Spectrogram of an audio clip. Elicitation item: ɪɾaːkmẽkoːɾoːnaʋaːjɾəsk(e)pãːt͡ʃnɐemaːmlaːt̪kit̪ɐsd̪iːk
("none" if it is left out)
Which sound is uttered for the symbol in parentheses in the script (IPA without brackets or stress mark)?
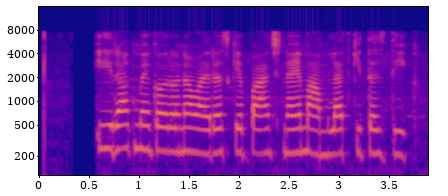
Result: e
